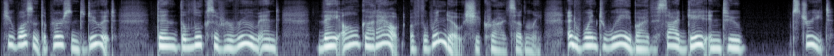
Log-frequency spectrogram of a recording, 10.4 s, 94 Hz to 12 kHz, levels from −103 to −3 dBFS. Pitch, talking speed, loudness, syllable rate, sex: 215 Hz, 185 wpm, -18 LUFS, 4.7 syllables/s, female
